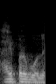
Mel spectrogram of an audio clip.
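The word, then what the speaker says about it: hyperbole: Endless fountain, कभी ना खत्म वाला फाउंटेन से बोलते हैं हाइपरबोल, लेकिन मैं से बोलता हूँ हाइपरबोले, प्रोनाउंसिएशन है बोल, लेकिन मैं बोलूंगा क्या हाइपरबोले।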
